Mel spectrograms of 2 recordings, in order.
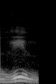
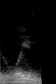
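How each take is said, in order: First: "ghin" said with a short i, the wrong way; wrong letter name. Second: "ghain" said with a throaty gh and an ain vowel; correct letter name. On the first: Teacher showing the common wrong name of the letter. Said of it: "Ya, bukan ghin". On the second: Teacher correcting the name of the Arabic letter. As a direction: pronounce "ghain" with a gargled gh sound. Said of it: "tapi ghain ya". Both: Shown as a demonstration.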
